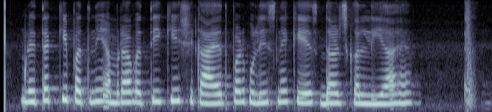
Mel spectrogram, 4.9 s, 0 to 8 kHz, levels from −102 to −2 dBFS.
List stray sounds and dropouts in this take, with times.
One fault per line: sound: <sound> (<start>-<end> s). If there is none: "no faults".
sound: cough (4.6-4.8 s)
